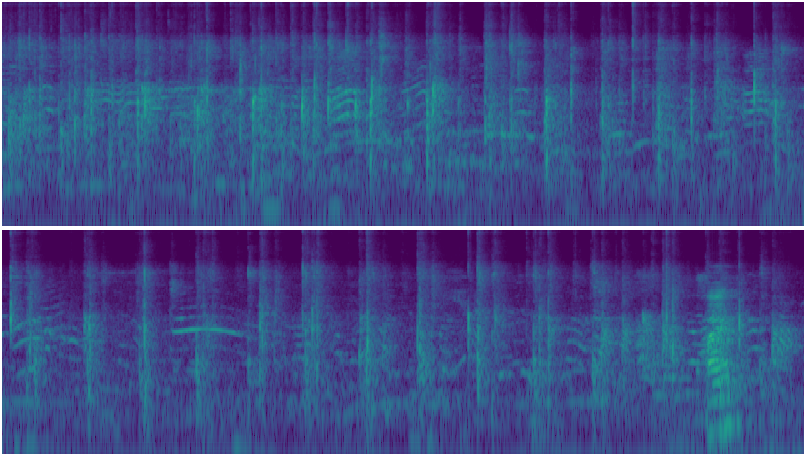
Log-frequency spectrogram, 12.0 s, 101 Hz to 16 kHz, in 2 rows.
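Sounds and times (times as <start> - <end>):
audience clapping: 0.0 - 12.0.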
